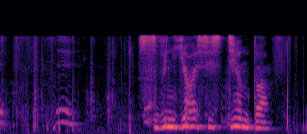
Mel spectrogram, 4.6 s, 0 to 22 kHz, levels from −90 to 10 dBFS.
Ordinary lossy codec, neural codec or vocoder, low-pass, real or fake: none; none; 7.2 kHz; real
